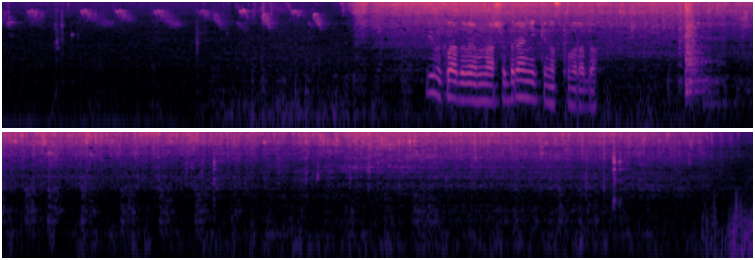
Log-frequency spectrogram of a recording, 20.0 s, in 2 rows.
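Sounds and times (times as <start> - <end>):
batter sizzling in hot oil: 4.6 - 19.7.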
